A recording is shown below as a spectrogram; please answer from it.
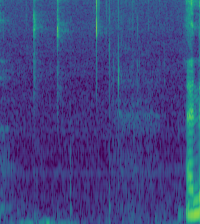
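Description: A few faint computer mouse clicks, advancing a presentation slide, in a pause between speech; a voice starts again near the end.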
